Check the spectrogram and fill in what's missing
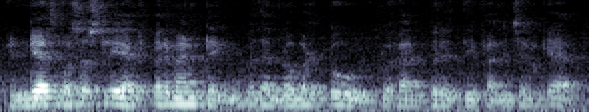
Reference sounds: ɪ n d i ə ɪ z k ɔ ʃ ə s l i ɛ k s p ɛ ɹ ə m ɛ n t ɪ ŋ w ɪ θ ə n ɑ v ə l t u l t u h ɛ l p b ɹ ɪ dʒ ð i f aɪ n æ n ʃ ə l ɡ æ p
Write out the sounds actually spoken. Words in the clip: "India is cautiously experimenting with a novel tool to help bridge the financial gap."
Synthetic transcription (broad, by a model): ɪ n d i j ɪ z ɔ s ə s l i ɛ k s p ɛ ɹ ə m ɛ n t ɪ ŋ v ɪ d ə n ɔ b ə l t u l t u h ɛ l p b ɹ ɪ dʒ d i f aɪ n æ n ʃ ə l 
